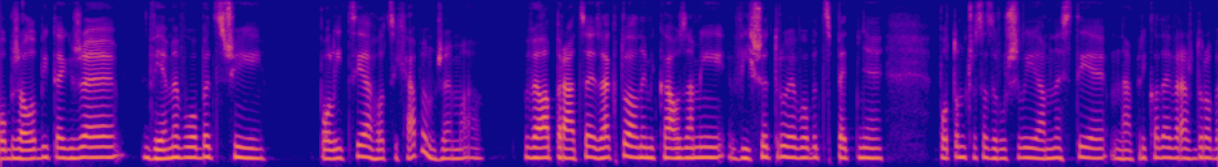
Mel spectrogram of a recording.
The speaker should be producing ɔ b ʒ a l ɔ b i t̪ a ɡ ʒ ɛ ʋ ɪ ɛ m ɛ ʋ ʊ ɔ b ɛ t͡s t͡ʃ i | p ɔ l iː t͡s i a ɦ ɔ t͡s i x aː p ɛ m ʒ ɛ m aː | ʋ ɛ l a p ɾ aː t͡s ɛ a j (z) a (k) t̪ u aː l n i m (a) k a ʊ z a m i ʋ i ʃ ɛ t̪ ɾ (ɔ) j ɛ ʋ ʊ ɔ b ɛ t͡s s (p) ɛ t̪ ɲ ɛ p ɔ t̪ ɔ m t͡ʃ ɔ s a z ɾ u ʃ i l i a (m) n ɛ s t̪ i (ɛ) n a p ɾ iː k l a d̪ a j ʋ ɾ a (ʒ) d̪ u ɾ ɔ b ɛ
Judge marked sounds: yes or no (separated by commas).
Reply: yes, yes, no, no, yes, yes, yes, yes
